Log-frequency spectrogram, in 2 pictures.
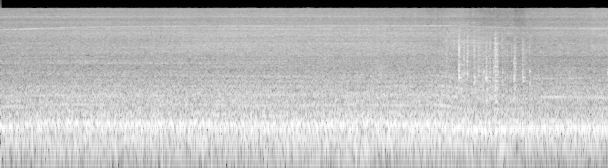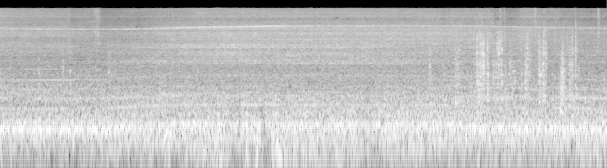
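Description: A diesel engine of a log loader hums steadily close by.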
